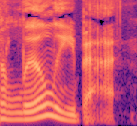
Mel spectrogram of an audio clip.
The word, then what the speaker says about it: Lilibet: no I know but I read an article that said it's pronounced Lily bet well because they want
